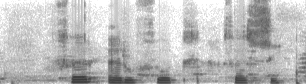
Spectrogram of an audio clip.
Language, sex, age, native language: Icelandic, male, 6, Polish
